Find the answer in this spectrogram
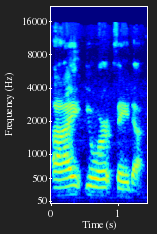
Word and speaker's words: Ayurveda: and let's let me teach you how to pronounce that so I you're very easy I your Veda now you can say it a lot of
